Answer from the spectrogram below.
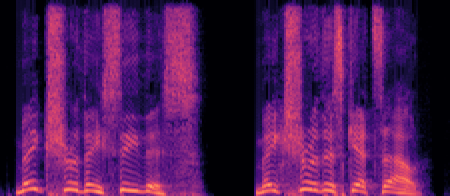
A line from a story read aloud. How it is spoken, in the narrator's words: Kendrick yells out towards Willette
